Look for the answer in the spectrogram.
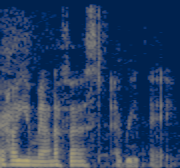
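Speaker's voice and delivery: breathy whispered emphasis. Acted. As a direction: drop to a hushed whisper for effect. Dramatic close of a reading.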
